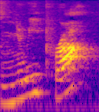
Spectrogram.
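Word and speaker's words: Noilly Prat: good vermouth our go-to i think it's pronounced nui pra at least that's how i pronounce it and we use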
